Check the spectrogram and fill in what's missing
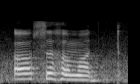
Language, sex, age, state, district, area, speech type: Marathi, female, 18-30, Maharashtra, Aurangabad, rural, read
